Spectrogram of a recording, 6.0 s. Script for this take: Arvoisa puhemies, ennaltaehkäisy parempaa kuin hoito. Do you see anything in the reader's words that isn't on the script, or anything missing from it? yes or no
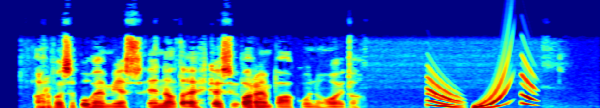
no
